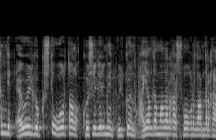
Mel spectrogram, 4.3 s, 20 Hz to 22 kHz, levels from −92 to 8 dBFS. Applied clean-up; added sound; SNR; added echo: none; none; none; none.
